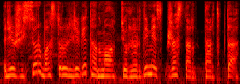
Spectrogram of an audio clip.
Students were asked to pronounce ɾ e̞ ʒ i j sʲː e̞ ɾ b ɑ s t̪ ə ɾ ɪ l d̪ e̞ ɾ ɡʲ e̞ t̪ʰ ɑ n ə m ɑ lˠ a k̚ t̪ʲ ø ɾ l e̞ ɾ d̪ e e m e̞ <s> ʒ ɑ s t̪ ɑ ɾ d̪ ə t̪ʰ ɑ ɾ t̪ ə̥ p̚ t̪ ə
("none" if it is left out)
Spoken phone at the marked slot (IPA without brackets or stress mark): s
